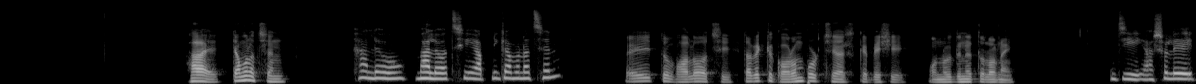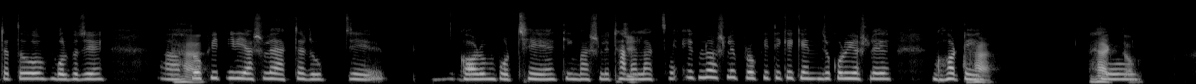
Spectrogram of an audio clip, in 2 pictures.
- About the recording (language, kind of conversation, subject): Bengali, unstructured, আপনি কী মনে করেন, প্রাকৃতিক ঘটনাগুলো আমাদের জীবনকে কীভাবে বদলে দিয়েছে?
- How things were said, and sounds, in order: none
